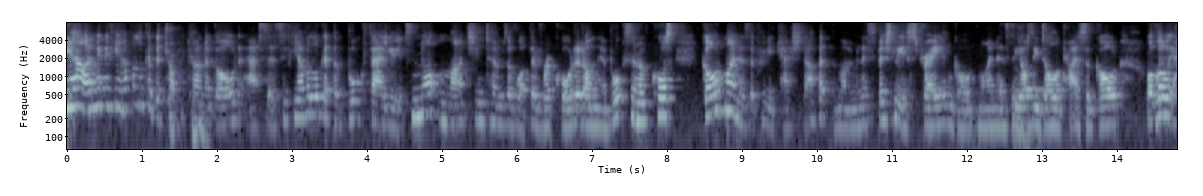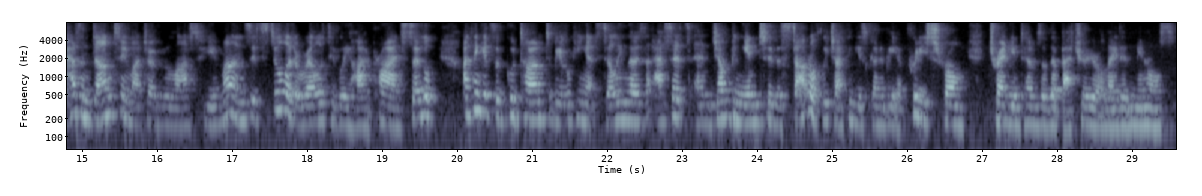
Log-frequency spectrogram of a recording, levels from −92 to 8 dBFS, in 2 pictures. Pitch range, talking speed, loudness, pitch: 155-205 Hz, 230 wpm, -28 LUFS, 170 Hz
